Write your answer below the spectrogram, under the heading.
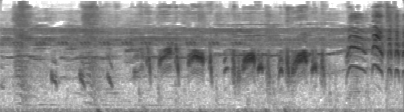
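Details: Chinese hwamei of the Tam Hoàng type singing a continuous, pattering song likened to falling rain: rapid varied whistled phrases, slurred notes sweeping up and down, bright clear syllables repeated in quick runs, over a low background rumble.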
